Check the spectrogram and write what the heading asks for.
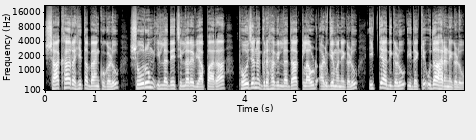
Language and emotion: Kannada, neutral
